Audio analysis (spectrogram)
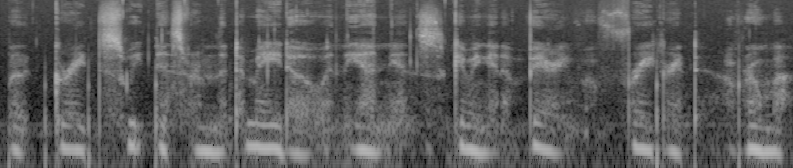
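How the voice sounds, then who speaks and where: A woman telling an improvised bedtime story in a soft ASMR whisper. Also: on the low side, level tone, normal speed, slight background noise.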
